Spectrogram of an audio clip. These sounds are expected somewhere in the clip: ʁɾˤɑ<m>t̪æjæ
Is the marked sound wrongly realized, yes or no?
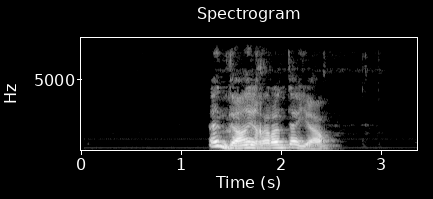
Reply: yes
